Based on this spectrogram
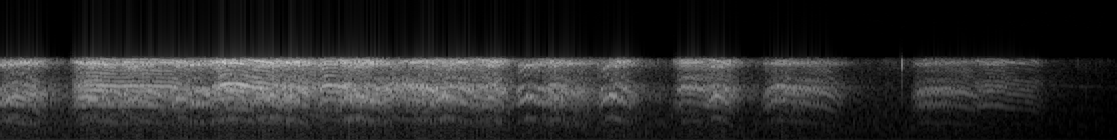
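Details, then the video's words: An October gathering of crows caws hoarsely in a thick overlapping mass that breaks into a few separate raspy calls, then fades to quiet at the end. "Crows in October"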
